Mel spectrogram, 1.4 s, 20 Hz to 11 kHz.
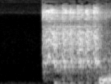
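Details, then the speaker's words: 2009 Kawasaki ZX-10R after blown-engine rebuild, first brief start with no coolant yet: engine catches instantly after a short crank and settles into a steady, even idle with no knocks or rattles; normal start and idle. "I guess the bike still runs. That's always good news."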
